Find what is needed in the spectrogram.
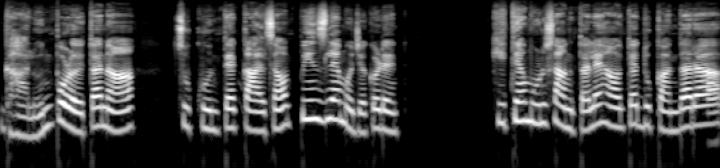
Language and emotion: Goan Konkani, fearful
